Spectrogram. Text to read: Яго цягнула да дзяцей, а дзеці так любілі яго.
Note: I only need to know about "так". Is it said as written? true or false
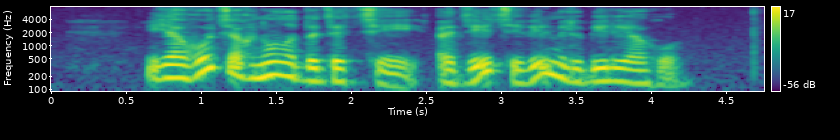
false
